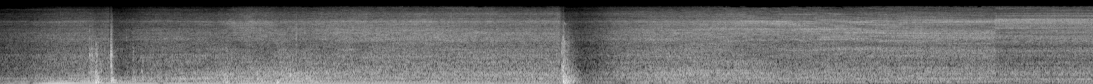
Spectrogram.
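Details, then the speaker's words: 2010 Infiniti G37S, rough idle with P0171, P0174, P0300 after throttle body cleaning: uneven, stumbling idle nearly dying, with a loud constant hiss near the back of the engine from a vacuum hose broken off. "yeah it's definitely hissing you can hear that there's a leak or something a vacuum leak of some sort it sounds like it's coming from over here near the back"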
